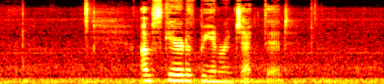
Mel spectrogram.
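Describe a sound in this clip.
A paper card is laid down with a light tap.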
